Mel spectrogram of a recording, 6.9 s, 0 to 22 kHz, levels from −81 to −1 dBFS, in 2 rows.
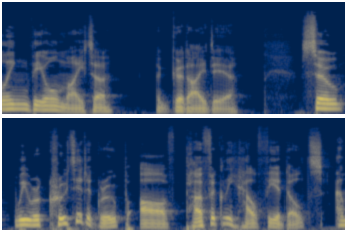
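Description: No technical faults can be heard at any point in the speech.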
